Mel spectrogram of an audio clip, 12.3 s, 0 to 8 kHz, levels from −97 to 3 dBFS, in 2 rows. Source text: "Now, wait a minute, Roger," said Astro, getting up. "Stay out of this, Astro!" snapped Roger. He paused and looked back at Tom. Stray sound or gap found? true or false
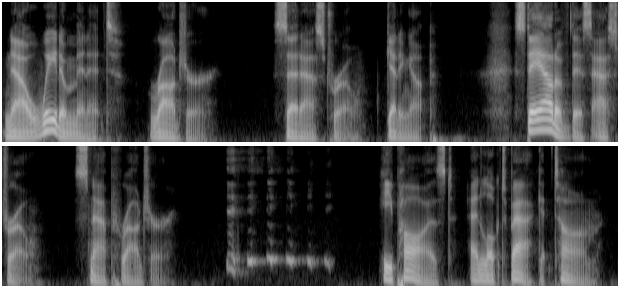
true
